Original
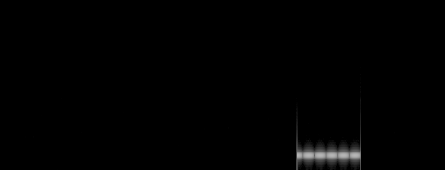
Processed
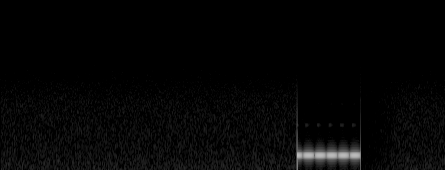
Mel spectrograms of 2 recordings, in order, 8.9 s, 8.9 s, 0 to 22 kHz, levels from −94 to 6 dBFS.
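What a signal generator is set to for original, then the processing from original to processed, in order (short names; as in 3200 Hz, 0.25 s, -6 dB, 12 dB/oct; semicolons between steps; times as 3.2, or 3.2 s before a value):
beating tones 353 Hz, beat 4.3 Hz, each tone -28.5 dBFS 1.27 s
low shelf 270 Hz +6.5 dB; three-band squash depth 40%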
